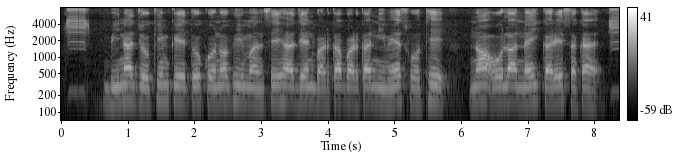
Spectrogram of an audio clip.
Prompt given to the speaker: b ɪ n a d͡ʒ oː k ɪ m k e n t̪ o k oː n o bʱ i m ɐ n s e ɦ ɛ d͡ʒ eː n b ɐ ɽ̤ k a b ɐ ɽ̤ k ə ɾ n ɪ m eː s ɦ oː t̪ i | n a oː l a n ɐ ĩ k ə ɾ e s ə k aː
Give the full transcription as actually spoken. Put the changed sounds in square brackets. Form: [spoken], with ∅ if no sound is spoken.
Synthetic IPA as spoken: b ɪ n a d͡ʒ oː k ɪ m k e [∅] t̪ o k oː n o bʱ i m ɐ n s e ɦ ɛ d͡ʒ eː n b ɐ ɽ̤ k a b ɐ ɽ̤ k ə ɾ n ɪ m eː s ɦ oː t̪ [e] | n a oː l a n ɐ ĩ k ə ɾ e s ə k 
